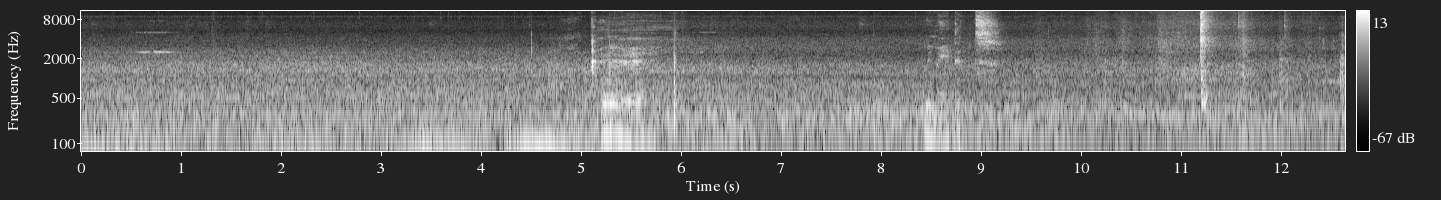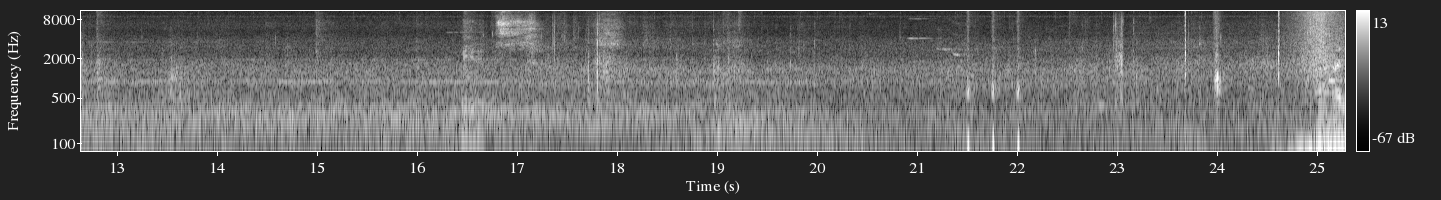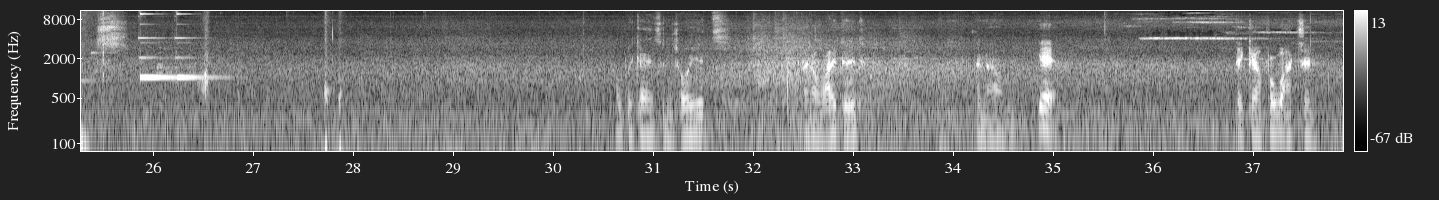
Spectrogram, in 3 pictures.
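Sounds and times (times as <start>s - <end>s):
short electronic beep: 24.6s - 26.9s.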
